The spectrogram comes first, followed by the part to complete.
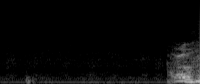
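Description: Faint room tone with a low steady hum and one soft short knock, then a narrating voice begins near the end.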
